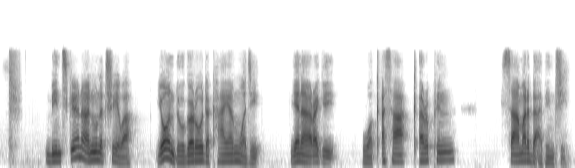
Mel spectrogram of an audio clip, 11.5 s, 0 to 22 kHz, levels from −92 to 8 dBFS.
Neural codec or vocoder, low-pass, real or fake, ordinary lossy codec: codec, 16 kHz, 0.5 kbps, X-Codec, WavLM features, trained on Multilingual LibriSpeech; 7.2 kHz; fake; Opus, 64 kbps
